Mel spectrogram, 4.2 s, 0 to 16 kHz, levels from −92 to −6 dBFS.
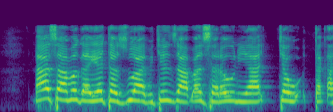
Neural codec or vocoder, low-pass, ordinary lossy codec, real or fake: none; 7.2 kHz; none; real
